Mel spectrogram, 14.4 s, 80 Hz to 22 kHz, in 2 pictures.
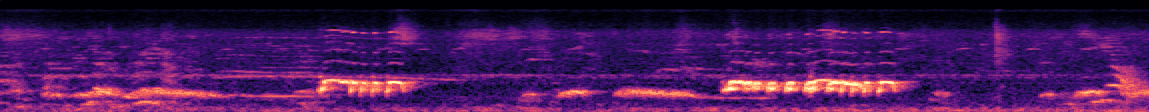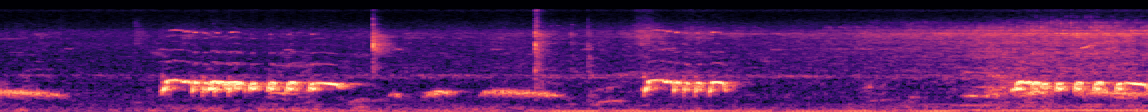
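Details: Local zebra dove decoy for catching wild doves, 17 August 2023; repeated phrases of soft coos ending in a rapid trill, about every three seconds, over low background hum that grows louder near the end.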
